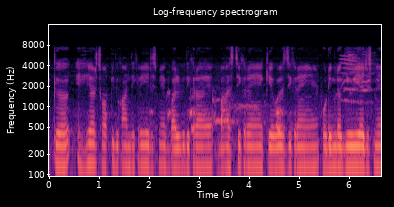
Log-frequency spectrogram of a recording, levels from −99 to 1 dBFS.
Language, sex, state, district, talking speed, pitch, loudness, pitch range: Hindi, male, Bihar, Sitamarhi, 245 wpm, 130 Hz, -34 LUFS, 130-135 Hz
